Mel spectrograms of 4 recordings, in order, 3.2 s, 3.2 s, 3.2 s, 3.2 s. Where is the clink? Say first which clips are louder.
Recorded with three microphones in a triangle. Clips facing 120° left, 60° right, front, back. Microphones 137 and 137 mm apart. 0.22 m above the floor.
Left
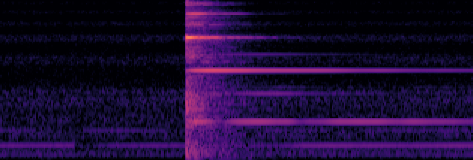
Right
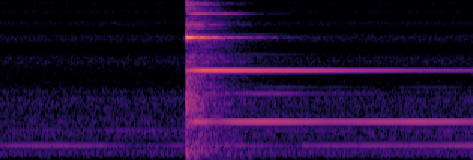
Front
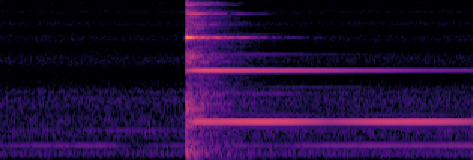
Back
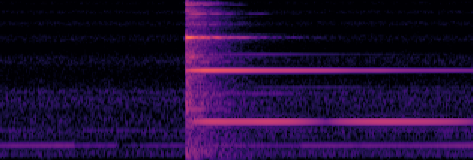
Right 3 dB, front 3 dB; 45° left, 1.0 m.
